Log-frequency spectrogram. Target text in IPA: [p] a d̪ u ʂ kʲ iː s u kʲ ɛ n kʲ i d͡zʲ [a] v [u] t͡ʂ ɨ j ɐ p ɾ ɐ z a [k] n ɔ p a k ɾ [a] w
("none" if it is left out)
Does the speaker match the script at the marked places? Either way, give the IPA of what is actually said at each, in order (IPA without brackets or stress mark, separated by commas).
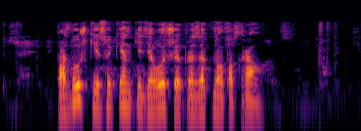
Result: p, a, ɔ, k, a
